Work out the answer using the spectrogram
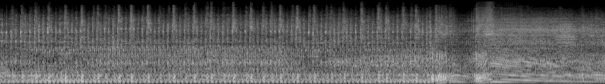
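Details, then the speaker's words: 1986 Yamaha YZ250 two-stroke, sat since 2015, running on choke with a borrowed carb and throttle: crisp even ring-ding idle with regular popping, then a quick clean blip dropping back smoothly; healthy idle. "Holy cow. What an animal. Well, this one is gonna be fun."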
